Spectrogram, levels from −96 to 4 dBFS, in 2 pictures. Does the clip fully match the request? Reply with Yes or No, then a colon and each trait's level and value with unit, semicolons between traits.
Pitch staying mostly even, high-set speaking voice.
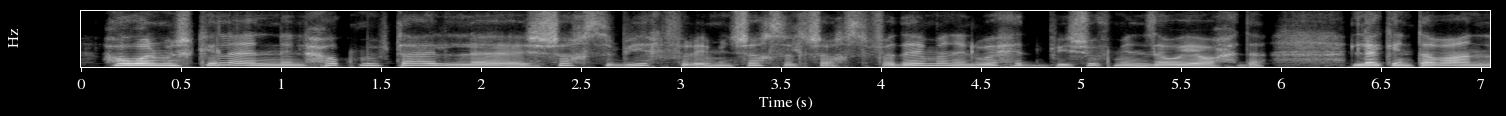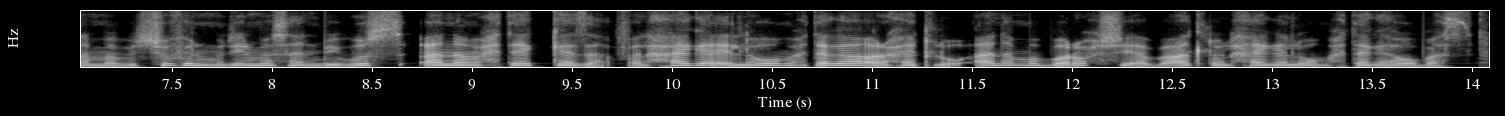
No: average, 3.4 semitones; high, 225 Hz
